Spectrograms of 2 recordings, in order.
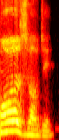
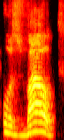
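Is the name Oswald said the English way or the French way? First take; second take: English; French. First: The name is pronounced the English way. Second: The name is pronounced the French way. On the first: The speaker calls it wrong. "que é uma pronúncia inglesa" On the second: The speaker calls it right. "porque é uma pronúncia francesa"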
